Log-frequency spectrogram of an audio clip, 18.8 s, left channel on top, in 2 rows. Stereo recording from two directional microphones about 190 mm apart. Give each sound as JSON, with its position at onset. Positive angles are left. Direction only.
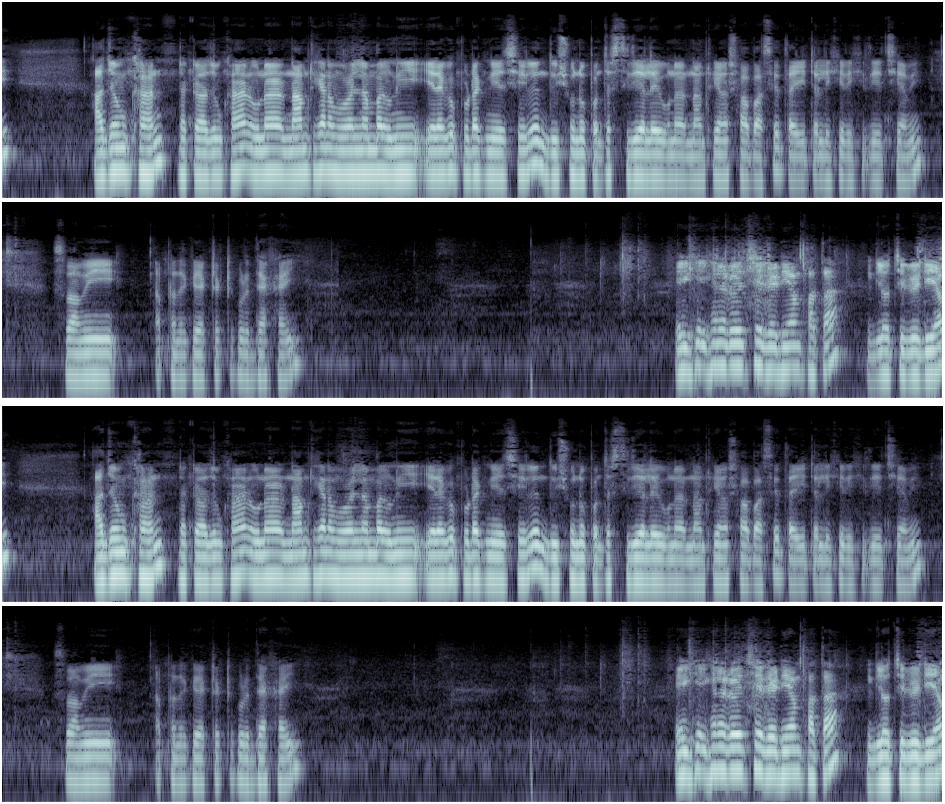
{"t": 0.0, "sound": "a sound", "side_deg": -20}
{"t": 1.4, "sound": "speech", "side_deg": -5}
{"t": 11.9, "sound": "speech", "side_deg": -35}
{"t": 16.1, "sound": "speech", "side_deg": -50}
